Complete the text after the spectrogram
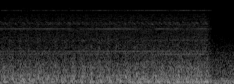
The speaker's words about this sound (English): scans for the taxi in a helicopter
